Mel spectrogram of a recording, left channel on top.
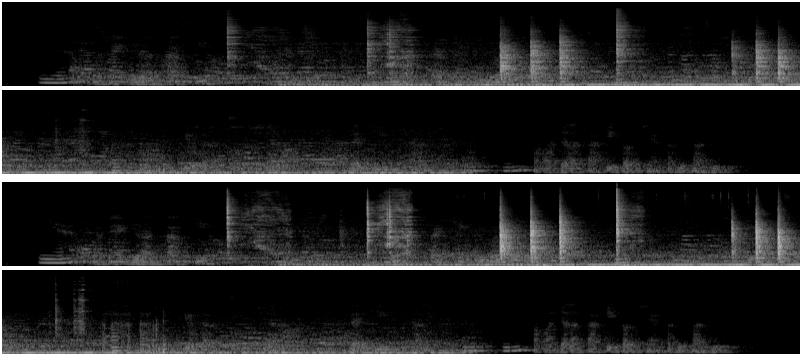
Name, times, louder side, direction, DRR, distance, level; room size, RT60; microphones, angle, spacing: voice 1, 0.4-0.8 3.8-4.0 6.1-6.5 9.1-9.5 12.6-13.2, right 3 dB, 85° right, 9 dB, 0.6 m, -45 dB
sound 1, 0.7-12.7, left 1 dB, 70° left, 1.1 m, -48 dB
voice 2, 0.9-2.1 2.6-3.2 3.7-5.5 6.4-8.6 9.5-11.0 11.4-12.6 13.3-15.2, right 1 dB, 20° right, -5 dB, 0.9 m, -47 dB
sound 2, 2.2-3.1 3.4-4.1 4.6-5.8 6.1-6.4 7.1-7.9 8.3-8.8 9.2-9.6, right 7 dB, 40° right, 0.3 m, -28 dB
sound 3, 2.7-12.5, equal, 25° left, 2.5 m, -39 dB
6.4 x 6.2 x 2.8 m, 0.80 s
head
